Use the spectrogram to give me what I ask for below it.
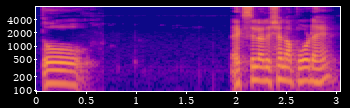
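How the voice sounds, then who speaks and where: A man with a raised, high pitch teaches physics to a class in Hindi with a Marathi-influenced accent. He drops English technical terms into his sentences. He keeps asking the students questions and then gives the answers himself. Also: little pitch movement, measured pace, a little mellow. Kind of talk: classroom lecture.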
